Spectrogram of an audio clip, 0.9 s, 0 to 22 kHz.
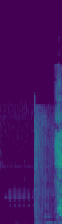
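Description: A sheep in the Minecraft modpack Valhelsia 2 lets out one short, fairly loud bleat that starts abruptly halfway through, after near silence, and swells toward the end.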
